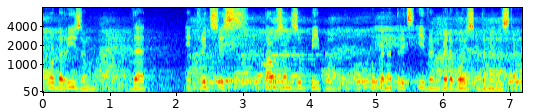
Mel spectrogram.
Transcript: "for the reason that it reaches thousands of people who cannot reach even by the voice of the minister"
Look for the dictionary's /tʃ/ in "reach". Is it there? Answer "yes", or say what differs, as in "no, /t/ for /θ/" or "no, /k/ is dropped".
no, /s/ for /tʃ/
